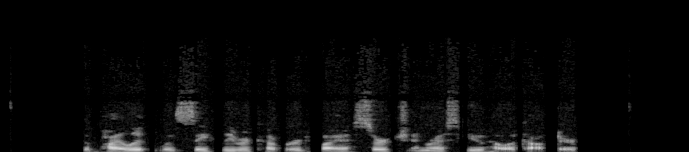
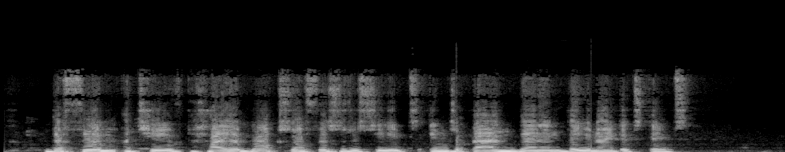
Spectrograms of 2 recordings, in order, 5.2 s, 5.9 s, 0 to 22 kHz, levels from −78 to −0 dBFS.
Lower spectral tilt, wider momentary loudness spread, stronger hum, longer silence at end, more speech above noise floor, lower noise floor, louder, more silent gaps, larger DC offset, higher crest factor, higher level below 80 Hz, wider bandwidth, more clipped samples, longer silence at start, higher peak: second, -4 dB/octave vs -5.5 dB/octave; first, 9 LU vs 6 LU; neither; about the same, 0.85 s vs 0.75 s; first, over 66 dB vs 35 dB; first, under -90 dBFS vs -53 dBFS; second, -25 LUFS vs -19 LUFS; first, 1.62-1.66 s, 4.11-4.17 s vs none; neither; first, 22 dB vs 14 dB; second, -64 dBFS vs -50 dBFS; first, 16 kHz vs 12.5 kHz; neither; first, 0.65 s vs 0.1 s; first, -2 dBFS vs -6 dBFS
